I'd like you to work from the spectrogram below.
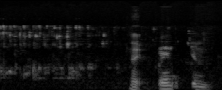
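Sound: water being poured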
